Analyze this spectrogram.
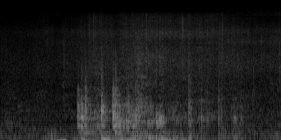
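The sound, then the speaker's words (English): Onions cooking in a pan are stirred, giving a few scraping, clattering bursts over a soft, continuous sizzle. “I'm just going to stir that around and put that back in the oven and let those onions cook until they're soft.”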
